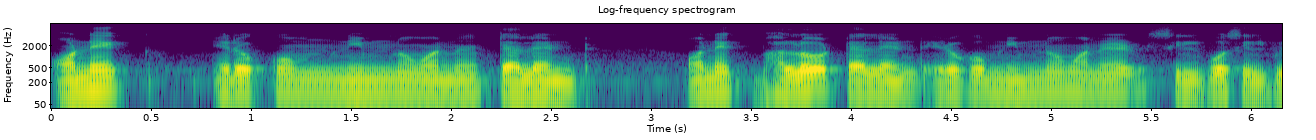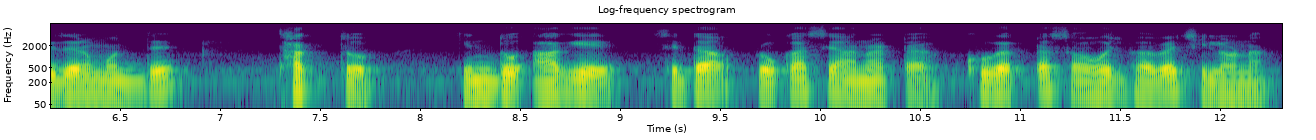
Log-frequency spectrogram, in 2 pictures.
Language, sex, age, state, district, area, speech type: Bengali, male, 18-30, West Bengal, Howrah, urban, spontaneous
